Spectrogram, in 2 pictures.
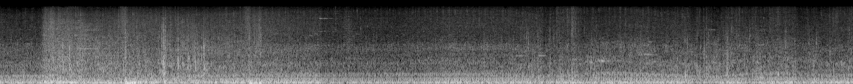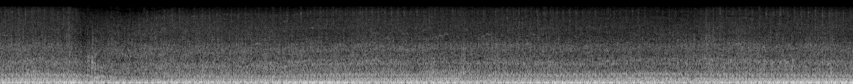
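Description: A tank engine rumbles and whines steadily as the tank drives.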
